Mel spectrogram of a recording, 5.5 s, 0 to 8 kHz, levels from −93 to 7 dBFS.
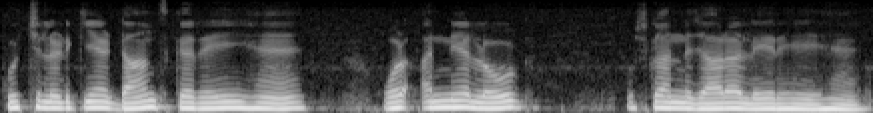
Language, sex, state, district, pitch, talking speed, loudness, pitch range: Hindi, male, Himachal Pradesh, Shimla, 150 Hz, 155 wpm, -9 LUFS, 140-160 Hz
